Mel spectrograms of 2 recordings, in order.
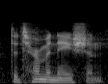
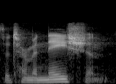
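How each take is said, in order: First: Said in the usual way. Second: Determination with NA punched louder; stress on fourth syllable of determination. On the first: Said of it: "And the last word". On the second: Shown as a demonstration. Teacher showing where determination is stressed, NA hit firmly. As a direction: lean hard on NA in determination. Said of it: "with the stress on the fourth".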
